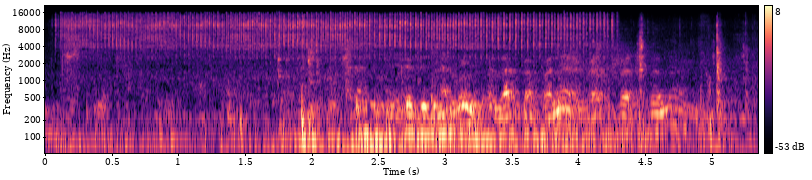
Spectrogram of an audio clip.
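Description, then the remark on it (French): The normal freewheel of Fausto's bicycle, spun by hand, ticks rapidly with a steady high pitch that blurs into a continuous buzz, while people talk underneath; near the end the ticking thins out into a few separate clicks. “Là, le son d'une roue libre normale.”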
